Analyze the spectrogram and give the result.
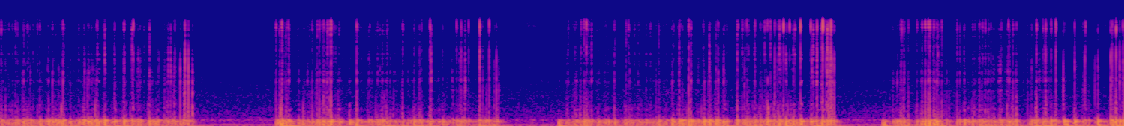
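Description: Long acrylic nails scratch across a hollow steel mesh microphone grille, producing dense, rough scraping with a deep, boomy low rumble and a faint bright fizz. The scratching comes in four sustained bursts, separated by brief quiet pauses.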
